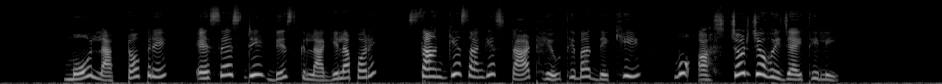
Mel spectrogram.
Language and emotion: Odia, surprised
